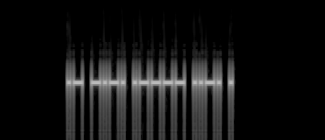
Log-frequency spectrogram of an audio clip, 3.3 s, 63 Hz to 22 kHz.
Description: Morse code, heard as a keyed tone, about 40 wpm, 700 Hz. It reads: AC1FE
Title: Call Signs - 40wpm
